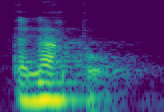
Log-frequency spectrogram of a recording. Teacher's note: The n links to the vowel sound of a at the start of apple.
